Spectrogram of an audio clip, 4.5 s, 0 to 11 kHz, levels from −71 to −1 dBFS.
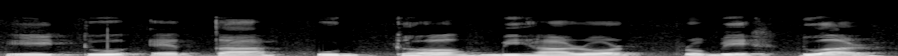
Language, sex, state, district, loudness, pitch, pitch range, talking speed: Assamese, male, Assam, Sonitpur, -14 LUFS, 150 Hz, 140-160 Hz, 80 wpm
